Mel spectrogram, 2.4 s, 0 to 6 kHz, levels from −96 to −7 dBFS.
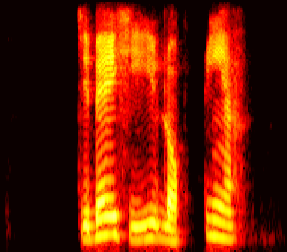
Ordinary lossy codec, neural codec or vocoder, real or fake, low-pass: Opus, 32 kbps; none; real; 5.4 kHz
